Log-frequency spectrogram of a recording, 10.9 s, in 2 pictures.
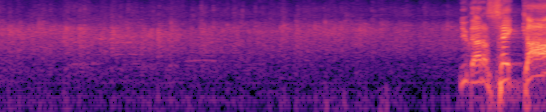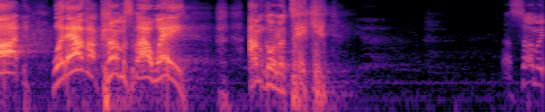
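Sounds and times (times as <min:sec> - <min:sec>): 
crowd clapping: 0:00.0 - 0:05.8
speech: 0:04.6 - 0:07.4, 0:08.0 - 0:08.8, 0:10.7 - 0:10.9.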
